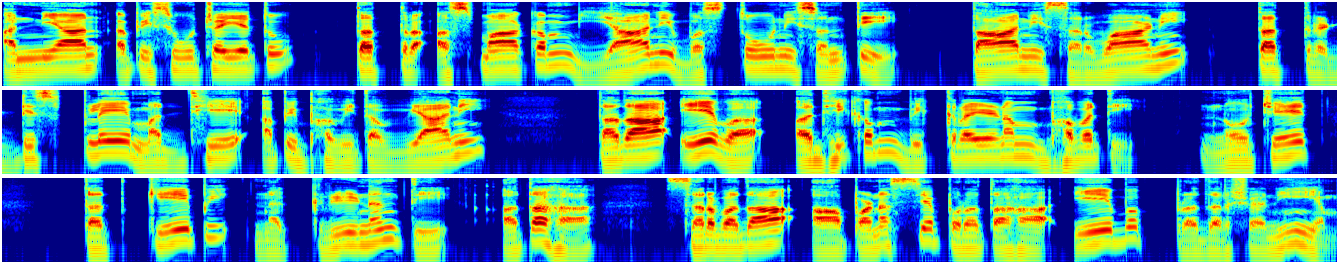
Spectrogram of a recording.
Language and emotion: Sanskrit, neutral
